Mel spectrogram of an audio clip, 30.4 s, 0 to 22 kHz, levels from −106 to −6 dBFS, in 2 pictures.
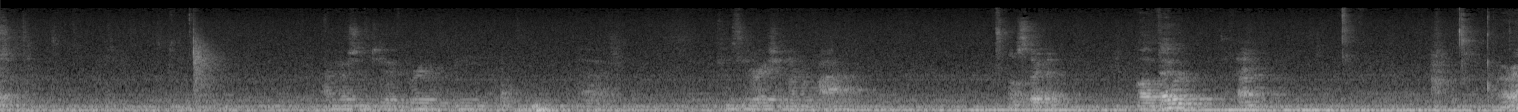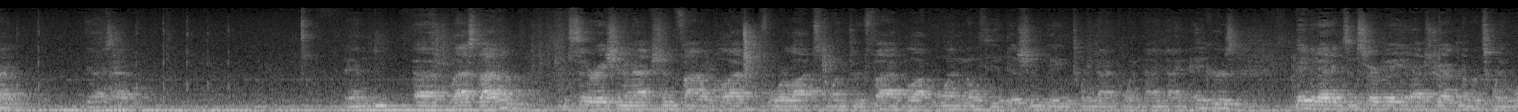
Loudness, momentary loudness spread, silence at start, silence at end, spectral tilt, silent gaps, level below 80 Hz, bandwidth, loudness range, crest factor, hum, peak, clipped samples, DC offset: -42 LUFS; 13 LU; 0 s; 0 s; -7 dB/octave; none; -50 dBFS; 16 kHz; 8 LU; 18 dB; none; -22 dBFS; under 0.1%; under 0.1%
